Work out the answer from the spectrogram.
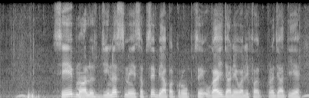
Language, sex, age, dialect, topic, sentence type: Hindi, male, 18-24, Garhwali, agriculture, statement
